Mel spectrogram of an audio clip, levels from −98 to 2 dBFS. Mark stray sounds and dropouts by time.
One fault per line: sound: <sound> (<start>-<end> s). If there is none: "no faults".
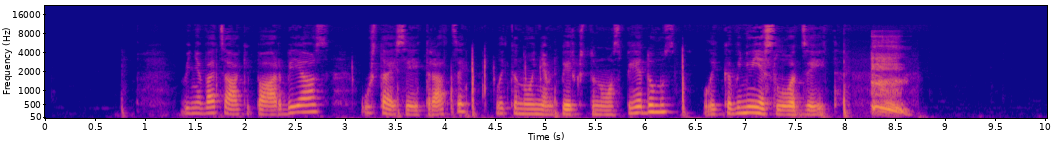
sound: throat clearing (8.2-8.7 s)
